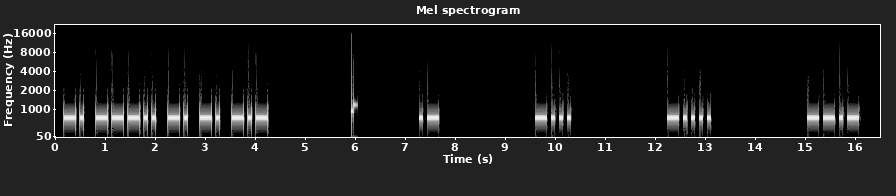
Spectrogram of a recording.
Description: Morse code, heard as a keyed tone, about 15 wpm, spaced as for 7 wpm, 700 Hz. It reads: N8NNK AB6Q
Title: USA Call Signs - 8x Character Spacing - 15wpm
